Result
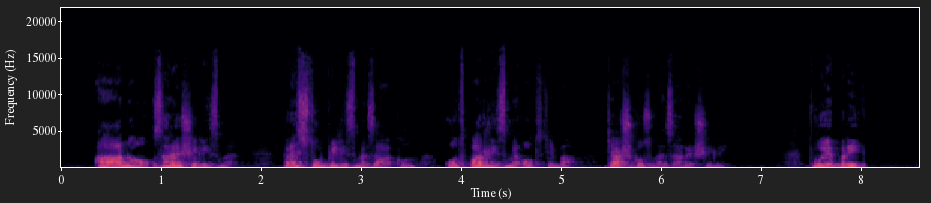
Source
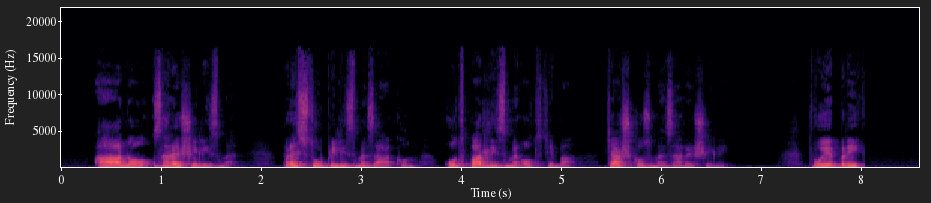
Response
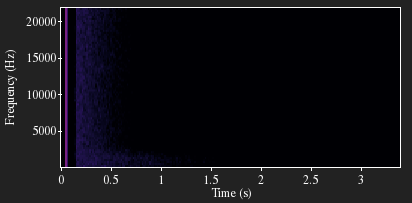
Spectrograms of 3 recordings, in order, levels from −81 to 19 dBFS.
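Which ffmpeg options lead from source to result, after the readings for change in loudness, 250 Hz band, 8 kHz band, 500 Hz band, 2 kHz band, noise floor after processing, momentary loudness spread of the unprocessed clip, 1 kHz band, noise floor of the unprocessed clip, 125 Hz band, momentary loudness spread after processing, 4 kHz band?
-6.0 dB, -6.0 dB, -7.0 dB, -7.5 dB, -7.5 dB, -71 dBFS, 18 LU, -7.5 dB, -66 dBFS, -5.5 dB, 18 LU, -7.0 dB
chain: -af "afftfilt=real='hypot(re,im)*cos(PI*b)':imag='0':win_size=1024:overlap=0.75,bandreject=f=417.8:t=h:w=4,bandreject=f=835.6:t=h:w=4,bandreject=f=1253.4:t=h:w=4,flanger=delay=3.6:depth=8.9:regen=24:speed=1.3:shape=triangular"

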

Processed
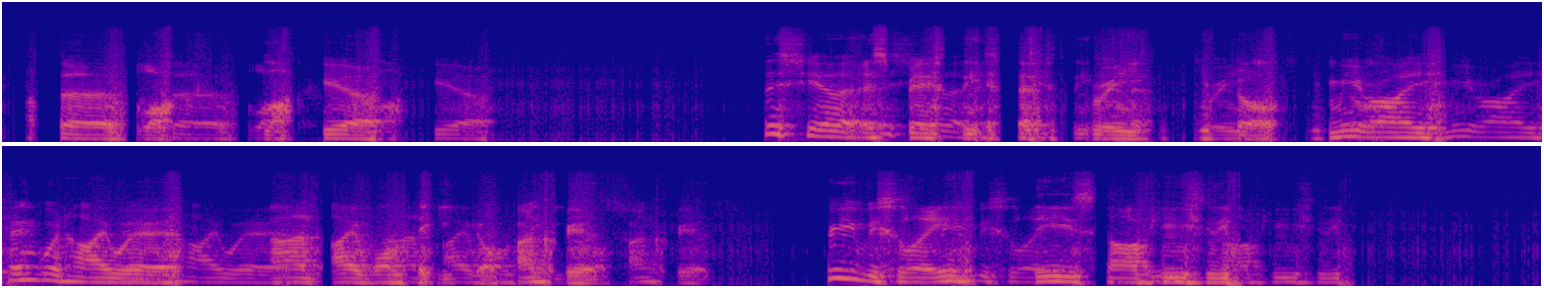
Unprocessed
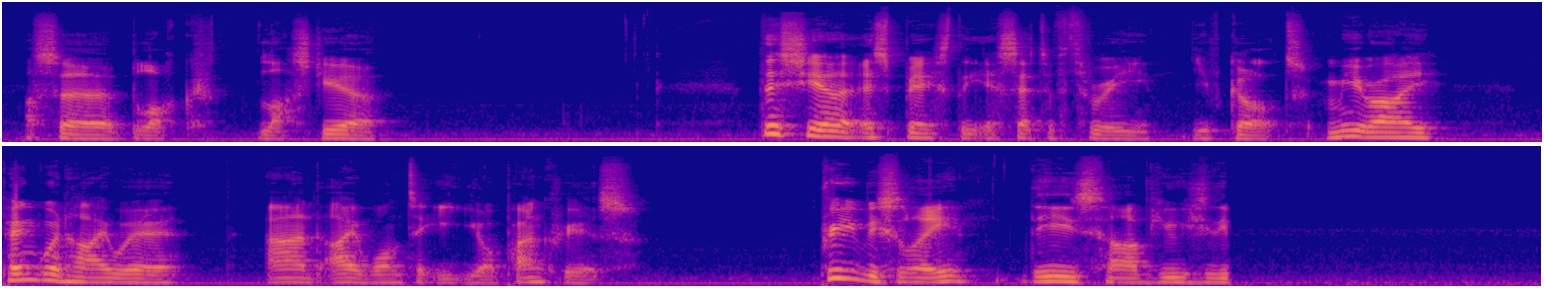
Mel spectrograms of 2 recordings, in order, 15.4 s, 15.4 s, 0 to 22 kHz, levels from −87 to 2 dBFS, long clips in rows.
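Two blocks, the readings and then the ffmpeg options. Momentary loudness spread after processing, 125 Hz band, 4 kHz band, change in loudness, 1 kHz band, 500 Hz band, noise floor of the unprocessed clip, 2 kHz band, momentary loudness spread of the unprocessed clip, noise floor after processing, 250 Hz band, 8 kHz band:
11 LU, -5.0 dB, -13.5 dB, -8.5 dB, -4.5 dB, -7.5 dB, -60 dBFS, -11.0 dB, 13 LU, -78 dBFS, -8.0 dB, -14.5 dB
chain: -af "aeval=exprs='val(0)+0.5*0.0133*sgn(val(0))':c=same,deesser=1,agate=range=0.112:threshold=0.0178:ratio=16:detection=peak,equalizer=f=1000:w=3.1:g=10,areverse,acompressor=threshold=0.0126:ratio=16,areverse,aeval=exprs='val(0)*gte(abs(val(0)),0.00119)':c=same,aecho=1:1:556:0.299,aresample=22050,aresample=44100,volume=1.58"

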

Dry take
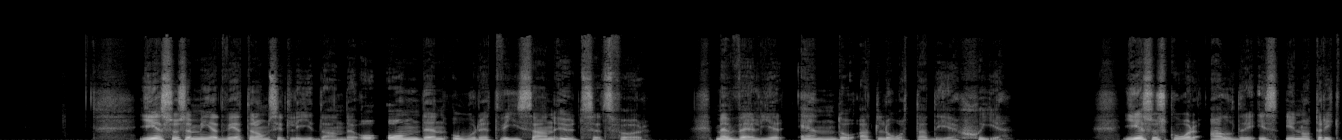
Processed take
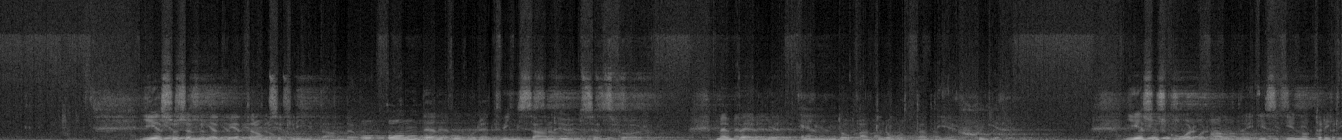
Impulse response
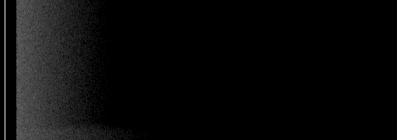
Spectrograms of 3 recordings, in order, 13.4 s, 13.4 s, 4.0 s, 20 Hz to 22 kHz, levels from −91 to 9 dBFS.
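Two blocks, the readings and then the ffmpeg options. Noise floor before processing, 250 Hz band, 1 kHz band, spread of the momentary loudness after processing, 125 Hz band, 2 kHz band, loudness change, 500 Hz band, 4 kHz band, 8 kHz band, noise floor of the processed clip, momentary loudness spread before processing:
under -85 dBFS, -6.5 dB, -6.0 dB, 15 LU, -6.5 dB, -6.0 dB, -7.0 dB, -7.0 dB, -6.0 dB, -6.0 dB, -53 dBFS, 13 LU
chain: -filter_complex "[0:a]aeval=exprs='val(0)+0.5*0.0133*sgn(val(0))':c=same,asplit=2[s0][s1];[1:a]atrim=start_sample=2205,adelay=135[s2];[s1][s2]afir=irnorm=-1:irlink=0,volume=0.473[s3];[s0][s3]amix=inputs=2:normalize=0,volume=0.355"

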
